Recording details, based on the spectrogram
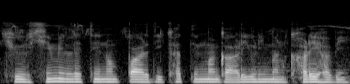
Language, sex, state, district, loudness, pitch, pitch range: Chhattisgarhi, male, Chhattisgarh, Sarguja, -18 LUFS, 120 Hz, 115-120 Hz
